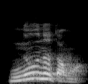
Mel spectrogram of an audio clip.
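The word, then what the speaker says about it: ন্যূনতম: গুচ্ছ এই ইউনিট ননতম ননতম এটার উচ্চারণ ননতম ননতম আচ্ছা আমরা জানি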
